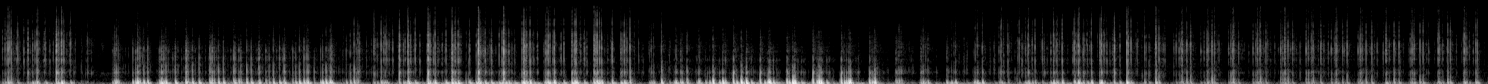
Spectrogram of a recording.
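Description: Fingertips and nails tap and scratch the glossy cover and spine of a red paperback book, a solid paper block held in both hands. The result is a dense, irregular run of quick, dull thumps heavy in the low end, layered with crackly scratching that dies away almost instantly after each touch. The tapping thins out and grows quieter toward the end.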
